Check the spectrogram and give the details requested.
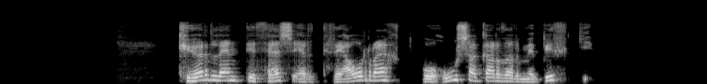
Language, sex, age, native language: Icelandic, male, 50-59, Icelandic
